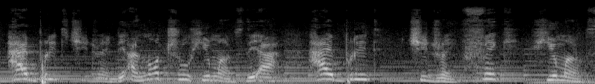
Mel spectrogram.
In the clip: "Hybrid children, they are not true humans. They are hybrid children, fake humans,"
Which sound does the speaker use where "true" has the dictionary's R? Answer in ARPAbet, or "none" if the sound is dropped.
R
